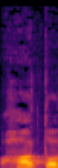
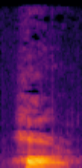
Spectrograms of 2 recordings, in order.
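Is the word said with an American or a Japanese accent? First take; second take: Japanese; American. First: It is said with Japanese katakana sounds, no R. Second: It is said with an American breathy vowel and R. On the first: The speaker calls it wrong. "ハートではね、どうやらネイティブには通じにくいようですね" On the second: The speaker calls it right. "これHeart、Heart なんですね"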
